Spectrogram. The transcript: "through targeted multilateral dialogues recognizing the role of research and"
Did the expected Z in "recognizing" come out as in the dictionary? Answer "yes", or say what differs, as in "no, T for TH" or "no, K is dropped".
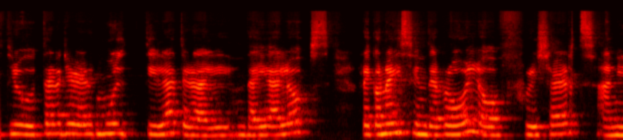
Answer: no, S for Z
